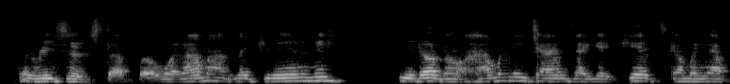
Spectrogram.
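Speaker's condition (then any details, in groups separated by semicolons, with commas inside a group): Cerebral palsy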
